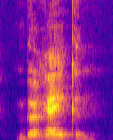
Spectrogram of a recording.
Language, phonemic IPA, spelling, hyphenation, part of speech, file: Dutch, /bəˈrɛi̯kə(n)/, bereiken, be‧rei‧ken, verb / noun, Nl-bereiken.ogg
- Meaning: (verb) 1. to arrive at, to reach, to get to 2. to achieve, to attain; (noun) plural of bereik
